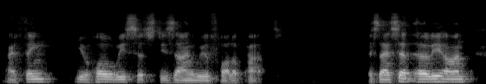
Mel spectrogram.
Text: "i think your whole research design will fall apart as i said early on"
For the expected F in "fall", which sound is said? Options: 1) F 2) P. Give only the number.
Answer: 1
